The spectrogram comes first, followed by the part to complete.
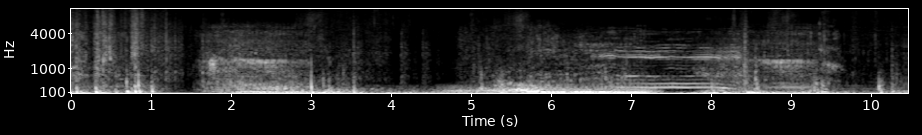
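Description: Cartoon soundtrack of music and animal sound effects, with a growl-like roar. About seven seconds in comes a drawn-out pitched animal call lasting about a second and a half.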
